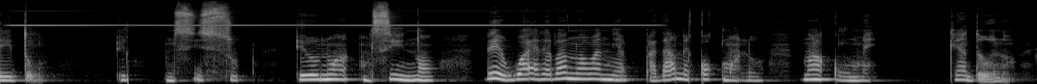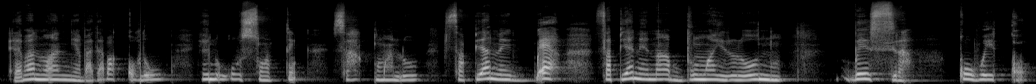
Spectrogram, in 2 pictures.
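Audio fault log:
1.28 s and 11.77 s, damaged data in a compressed stream: at each point a short squawk or blip cuts through the speech. Corrupted bytes in the encoded stream cause the decoder to misread frames, lose sync and search for the next valid frame header.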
